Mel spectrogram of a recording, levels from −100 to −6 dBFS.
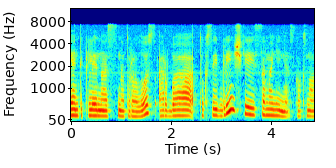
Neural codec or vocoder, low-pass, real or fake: none; 7.2 kHz; real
